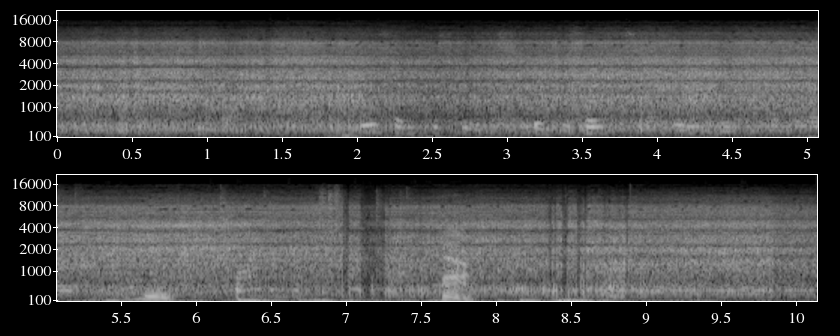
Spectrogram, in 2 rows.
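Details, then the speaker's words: Crown TRF-2200A Japanese radio with air band, near 103 MHz (probably Classic FM): constant loud hiss and crackle with the station faint underneath; the aerial is intermittent and is to be replaced. "i think that was classic fm although you can really hear it much through noise the aerial seems to be quite intermittent"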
